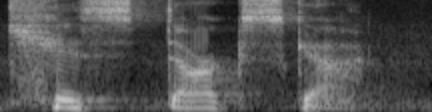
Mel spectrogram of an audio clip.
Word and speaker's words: Kistarcsa: I'm going to say it phonetically. It's Kistarska. K-I-S-T-A-R-C-S-A.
